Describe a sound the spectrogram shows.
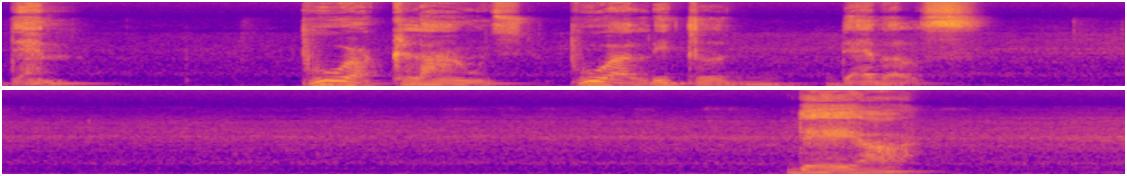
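A middle-aged man speaks calmly and close to the microphone, in short phrases with pauses.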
